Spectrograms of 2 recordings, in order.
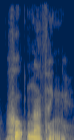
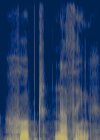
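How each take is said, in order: First: The t sound after hope is dropped. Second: The t sound after hope is heard. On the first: "would become hope nothing" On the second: "pronounced as hoped nothing"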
